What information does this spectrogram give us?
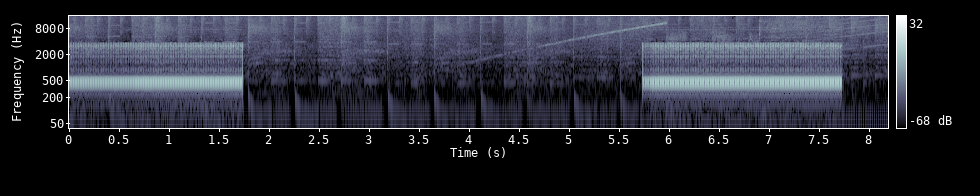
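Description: A telephone dial tone hums steadily while a call is being placed. The flat, loud tone runs for under two seconds and cuts off. A quieter stretch follows with faint, regular clicks, then the same steady tone returns for about two seconds.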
